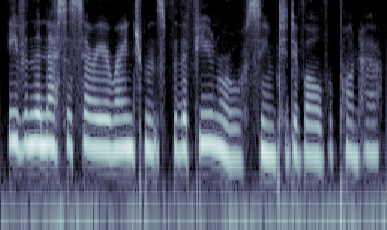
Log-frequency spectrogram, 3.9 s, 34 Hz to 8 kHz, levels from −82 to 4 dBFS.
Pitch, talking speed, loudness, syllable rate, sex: 230 Hz, 185 wpm, -16 LUFS, 6.7 syllables/s, female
